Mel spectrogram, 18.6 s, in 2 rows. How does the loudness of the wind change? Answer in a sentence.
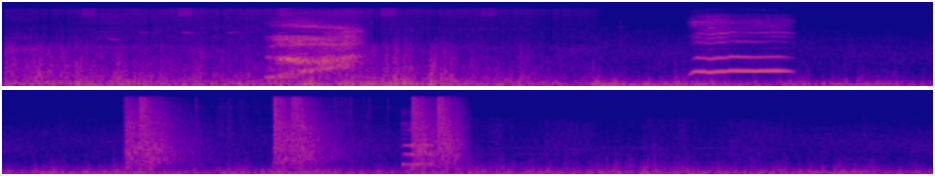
The volume of the wind goes down.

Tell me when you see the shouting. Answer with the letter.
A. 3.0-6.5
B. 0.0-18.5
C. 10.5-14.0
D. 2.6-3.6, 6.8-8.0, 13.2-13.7
D.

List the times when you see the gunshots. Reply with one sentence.
You can hear the gunshots from 10.5 to 14.0 s.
